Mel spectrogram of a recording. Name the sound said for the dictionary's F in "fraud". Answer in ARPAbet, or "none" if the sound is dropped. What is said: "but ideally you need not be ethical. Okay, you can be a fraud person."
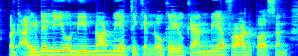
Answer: F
